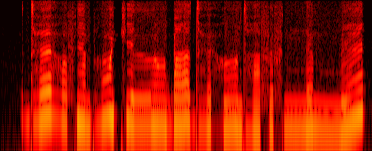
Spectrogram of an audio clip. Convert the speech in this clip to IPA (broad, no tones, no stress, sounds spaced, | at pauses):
dʱ ɜ ɦ ɔ f ɾʲ ã bʱ ɔ̃ kʲ ɛ lː ɔ̃ ɠ a dʱ ə h ɔ̃ dʱ a f ə f nː ə mː ɛ̃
